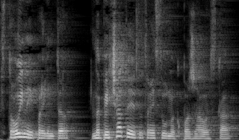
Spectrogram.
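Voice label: inkjet printer desc, russian; tuxpaint-stamps; household; electronics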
